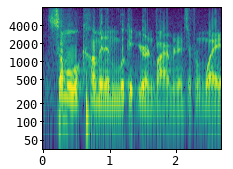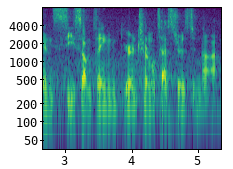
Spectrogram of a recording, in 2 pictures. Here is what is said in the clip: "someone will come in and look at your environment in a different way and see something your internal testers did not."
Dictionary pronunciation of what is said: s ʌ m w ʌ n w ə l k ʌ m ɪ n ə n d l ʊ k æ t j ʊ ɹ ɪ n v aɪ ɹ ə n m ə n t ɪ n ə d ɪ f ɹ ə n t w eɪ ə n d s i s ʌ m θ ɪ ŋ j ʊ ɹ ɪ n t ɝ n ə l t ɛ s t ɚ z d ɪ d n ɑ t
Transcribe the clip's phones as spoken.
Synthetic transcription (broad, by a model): s ʌ m w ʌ n w ə l k ʌ m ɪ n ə n l ʊ k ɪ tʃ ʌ ɹ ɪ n v aɪ ɹ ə n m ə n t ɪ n ə d ɪ f ɹ ə n t w eɪ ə n s i s ʌ m θ ɪ ŋ j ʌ ɹ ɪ n t ɝ n l t ɛ s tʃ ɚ z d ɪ n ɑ t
